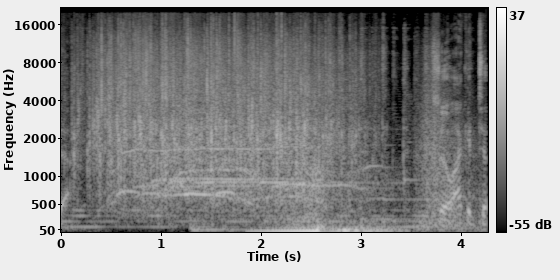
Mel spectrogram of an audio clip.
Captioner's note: audience clapping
